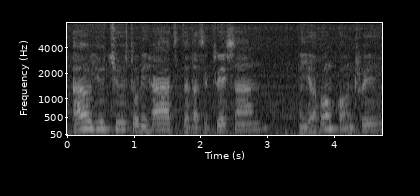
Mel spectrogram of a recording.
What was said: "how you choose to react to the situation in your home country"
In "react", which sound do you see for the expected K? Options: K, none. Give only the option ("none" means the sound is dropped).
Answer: none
